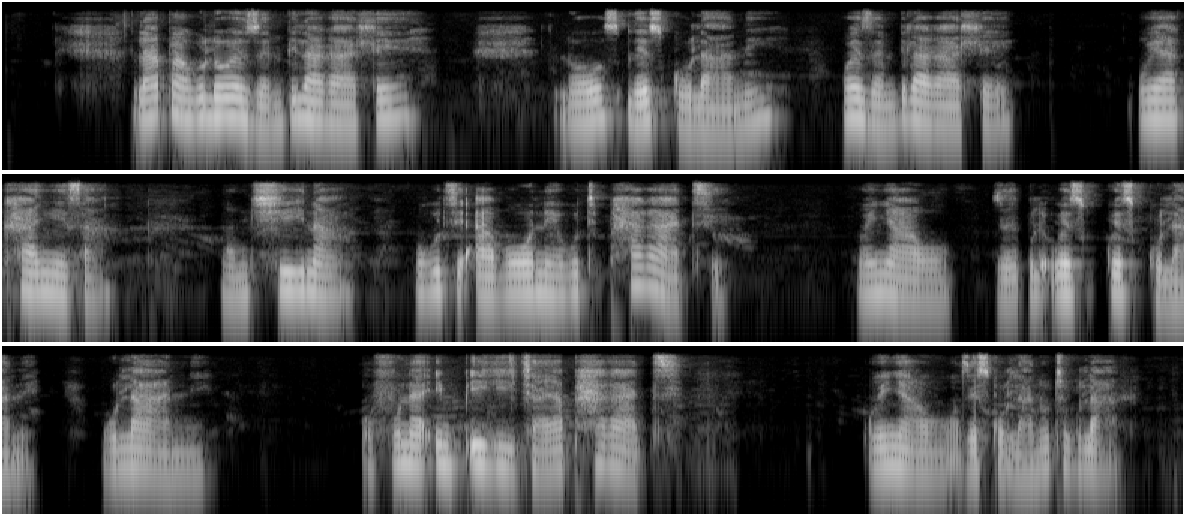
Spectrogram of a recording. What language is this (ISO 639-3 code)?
nde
